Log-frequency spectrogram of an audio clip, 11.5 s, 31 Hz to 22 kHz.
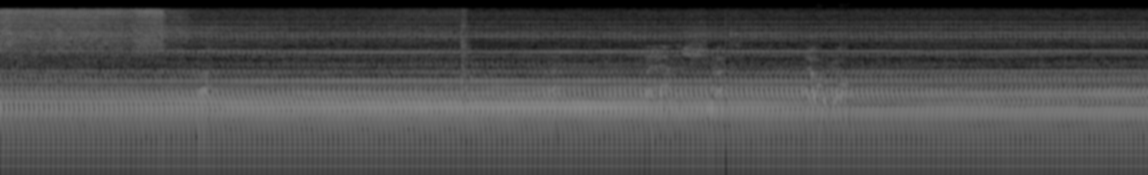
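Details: Hart cordless air compressor during break-in run on a fully charged battery (30 minutes or until the battery dies), pressure around 30, hose connected; steady even motor hum with smooth regular pulse, no hissing, normal running under load.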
